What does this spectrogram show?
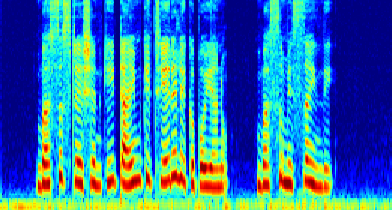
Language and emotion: Telugu, sad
